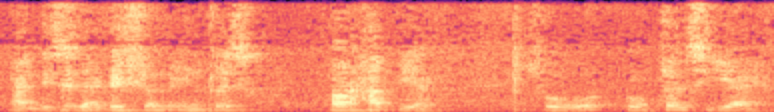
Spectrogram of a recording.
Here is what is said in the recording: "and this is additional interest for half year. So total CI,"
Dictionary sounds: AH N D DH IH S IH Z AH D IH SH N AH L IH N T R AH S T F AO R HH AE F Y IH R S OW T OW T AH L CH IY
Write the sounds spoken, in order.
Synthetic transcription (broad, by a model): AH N D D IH S IH Z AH D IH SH AH N IH N T R AH S T F AO R HH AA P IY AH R S OW T OW T AH L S IY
